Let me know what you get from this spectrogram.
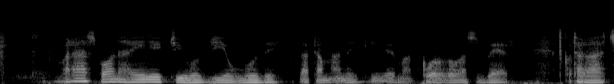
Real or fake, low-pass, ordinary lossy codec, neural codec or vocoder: fake; 5.4 kHz; none; codec, 16 kHz, 0.5 kbps, X-Codec, HuBERT features, trained on LibriSpeech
